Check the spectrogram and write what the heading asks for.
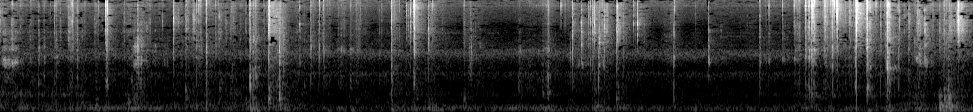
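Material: Soap.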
